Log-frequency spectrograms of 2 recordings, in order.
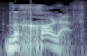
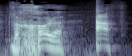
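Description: First: The two words merge into one word. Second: The two words are kept apart. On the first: The speaker calls it wrong. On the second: The speaker calls it right.

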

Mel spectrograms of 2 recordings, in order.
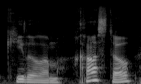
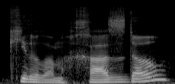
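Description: First: The last word has an s sound. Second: The last word has a z sound. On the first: The speaker calls it right. "like a s samach sound" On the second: The speaker calls it wrong. "with like a z zion sound"

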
